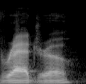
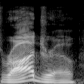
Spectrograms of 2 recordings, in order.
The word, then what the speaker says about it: Rodro: plot point rodro yeah you say actually it's it's rodro i've got it i'll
